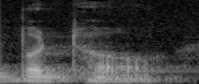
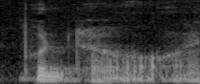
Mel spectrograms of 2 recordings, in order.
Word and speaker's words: Buddho: and in the Thai pronunciation, a Buddho, Buddho, and you recite the Buddha's name, and part of it is a mindfulness tool.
